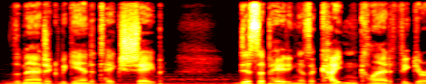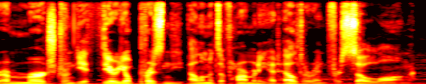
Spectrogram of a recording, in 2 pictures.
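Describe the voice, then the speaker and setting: A man narrates a fantasy story in a deep voice. His delivery is measured and solemn, like scripted dramatic fiction reading. Light music runs behind him. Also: a little mellow. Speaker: narrator, fan fiction reader.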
